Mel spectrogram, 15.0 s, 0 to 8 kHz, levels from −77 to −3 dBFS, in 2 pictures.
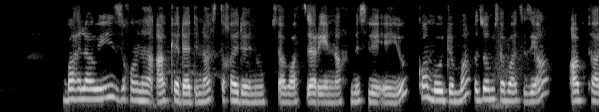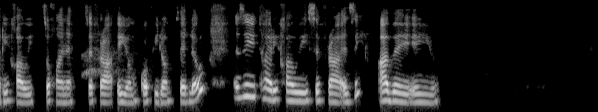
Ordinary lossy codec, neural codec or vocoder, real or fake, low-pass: Opus, 32 kbps; none; real; 7.2 kHz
